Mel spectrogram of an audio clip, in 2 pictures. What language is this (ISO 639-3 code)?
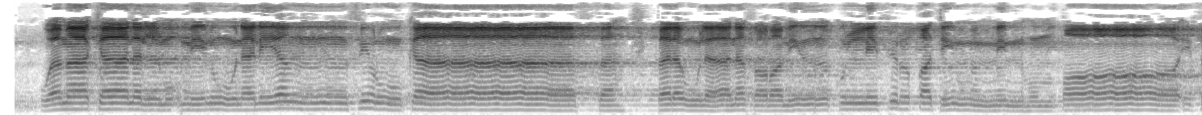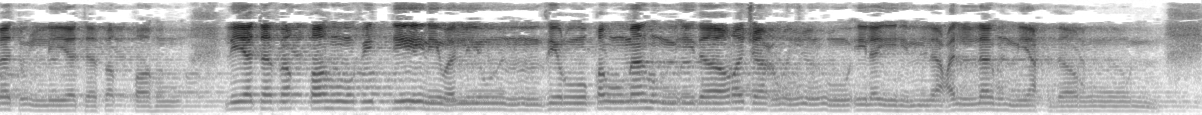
ara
